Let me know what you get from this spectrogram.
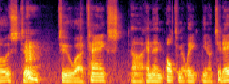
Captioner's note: clearing throat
